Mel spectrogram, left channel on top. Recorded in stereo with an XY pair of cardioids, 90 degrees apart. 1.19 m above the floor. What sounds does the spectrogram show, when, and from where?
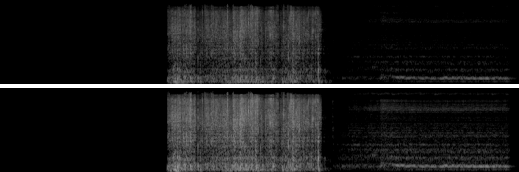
1.7 s crumpling: 55° right, 0.5 m
3.3 s sawing: 65° right, 0.6 m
